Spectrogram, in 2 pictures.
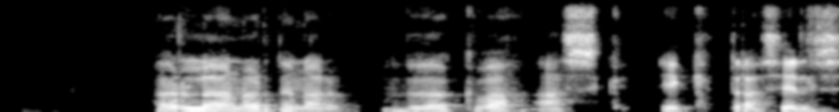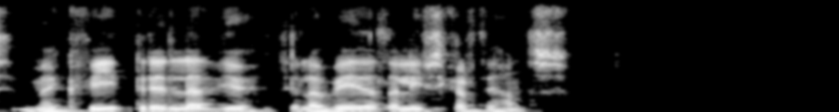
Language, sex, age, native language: Icelandic, male, 20-29, Icelandic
